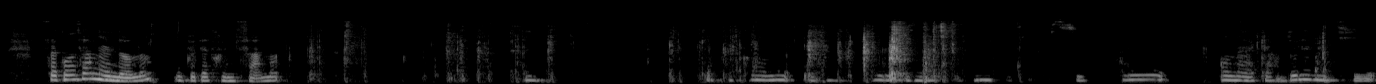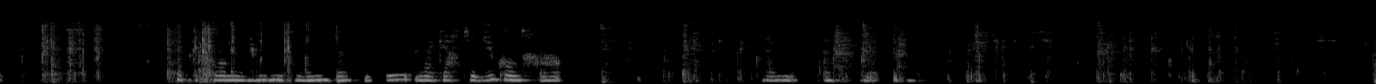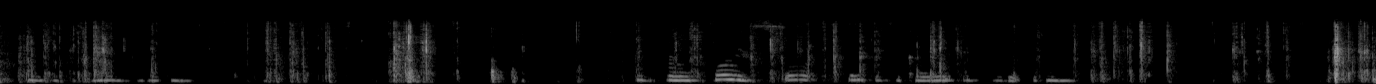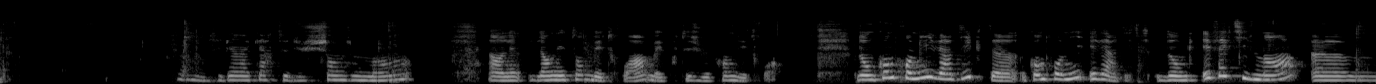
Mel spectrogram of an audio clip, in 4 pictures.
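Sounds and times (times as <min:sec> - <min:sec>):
person speaking: 0:00.5 - 0:02.9, 0:05.1 - 0:05.6, 0:07.0 - 0:14.8, 0:15.4 - 0:20.0, 0:20.6 - 0:26.2, 0:26.9 - 0:30.6, 0:33.9 - 0:38.6, 0:43.0 - 0:55.0
cards being shuffled: 0:02.7 - 0:10.5, 0:12.0 - 0:42.3, 0:43.0 - 0:43.6, 0:44.7 - 0:46.0.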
